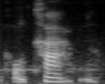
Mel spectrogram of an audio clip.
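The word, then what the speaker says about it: คงคา: This is like the Thai pronunciation, Kongka.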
